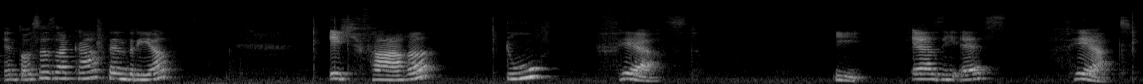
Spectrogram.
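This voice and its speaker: A woman, teaching a casual language lesson with slow, careful, drawn-out examples. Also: a little high, a bit bright, roomy sound.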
